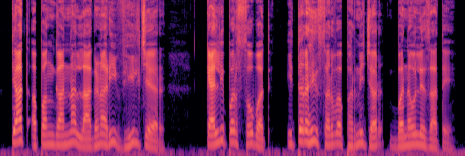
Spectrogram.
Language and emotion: Marathi, neutral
